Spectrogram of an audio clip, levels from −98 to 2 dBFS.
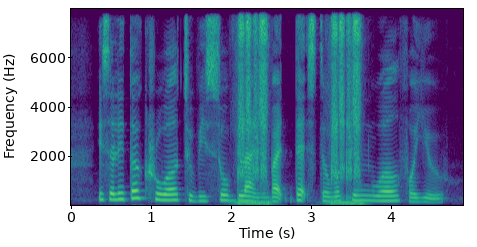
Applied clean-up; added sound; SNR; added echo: none; Writing; 1 dB; none.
